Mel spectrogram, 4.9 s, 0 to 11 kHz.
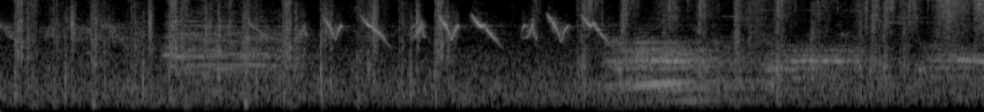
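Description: Cows mooing in the Farming Simulator 22 video game, several drawn-out calls rising and falling over a steady background din, with fainter scattered bursts of clatter and a clip-clop pattern.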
